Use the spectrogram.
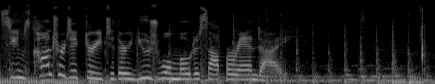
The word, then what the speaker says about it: modus operandi: contradictory to their usual modus operandi modus operandi is that how you pronounce it I thought it was moderandi modus operandi well I learned something today did principal kobayakawa seem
